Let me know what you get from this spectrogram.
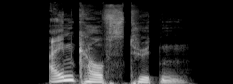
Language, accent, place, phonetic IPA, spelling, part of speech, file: German, Germany, Berlin, [ˈaɪ̯nkaʊ̯fsˌtyːtn̩], Einkaufstüten, noun, De-Einkaufstüten.ogg
- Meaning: plural of Einkaufstüte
